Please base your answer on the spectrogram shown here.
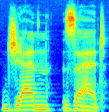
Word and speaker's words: Gen Z: tribe and she said you can pronounce it either way Mom I call us gen Zed so I'm going to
